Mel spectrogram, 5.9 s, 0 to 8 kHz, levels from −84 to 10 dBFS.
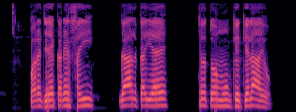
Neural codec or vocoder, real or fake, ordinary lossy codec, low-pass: none; real; MP3, 64 kbps; 7.2 kHz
